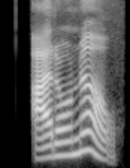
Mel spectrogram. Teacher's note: The T in Don't gets very soft or disappears. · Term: dropping sounds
